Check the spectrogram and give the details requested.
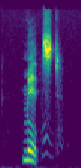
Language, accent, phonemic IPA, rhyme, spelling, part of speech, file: English, US, /mɪdst/, -ɪdst, midst, noun / preposition, En-us-midst.ogg
- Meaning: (noun) A place in the middle of something; may be used of a literal or metaphorical location; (preposition) Among, in the middle of; amidst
